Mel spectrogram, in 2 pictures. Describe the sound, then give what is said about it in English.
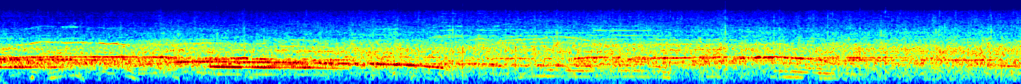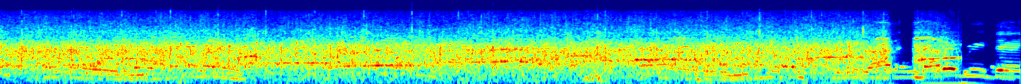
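Applause sequence welcoming a radio show host back on air: sustained loud clapping mixed with cheering and whooping voices, steady throughout before cutting off near the end. “Not every day Darnell gets his own applause sequence.”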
